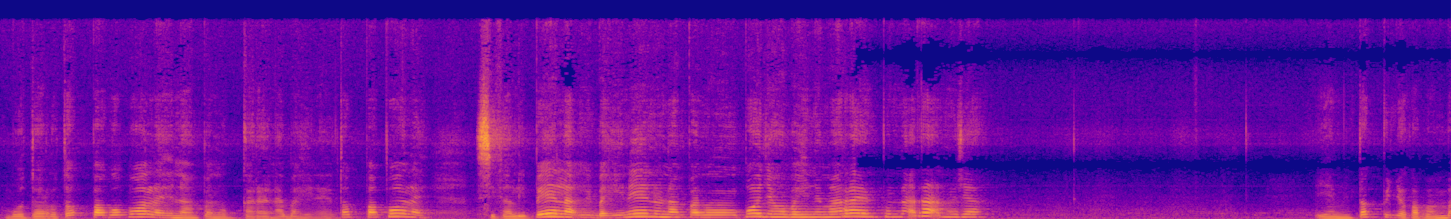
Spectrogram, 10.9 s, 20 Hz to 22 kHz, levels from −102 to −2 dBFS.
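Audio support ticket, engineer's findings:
Generation loss, whole clip: swirly, smeared speech, hollow, soft consonant attacks, nothing above 20.1 kHz. Likely several lossy re-encodes, sounds like an MP3 chain around 128 kbit/s, each pass stacking new quantisation noise and spectral holes on a shifted frame grid.

Channel delay (comb filtering), 6.41 s to the end, right after "nampa nu bojamo bahine": speech suddenly duller and phasey. One channel is lagging a few samples behind, roughly a tenth of a millisecond, and mono summing cancels a fixed notch around 5 kHz and higher ones evenly spaced above it.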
